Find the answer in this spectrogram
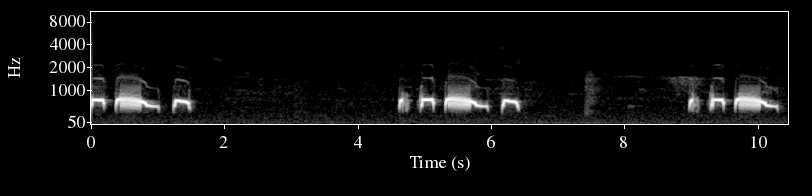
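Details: Decoy spotted dove cooing to lure and provoke wild doves: low, mellow phrases of short coos around one longer, slurred middle note, repeated about every four and a half seconds, with quiet pauses between and no other sounds.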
